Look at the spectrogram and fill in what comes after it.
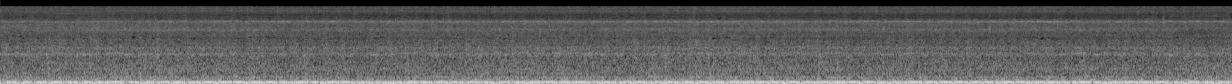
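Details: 1987 Chevrolet K10 squarebody 4x4, V8 idling during warm-up on first start after blown head gasket repair; steady, even low rumble, no knocks or misses. Normal idle.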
